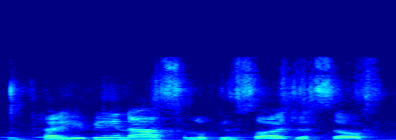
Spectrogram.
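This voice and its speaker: During a live stream, a woman reads tarot cards for a viewer, speaking soothingly into a phone mic and calling the listener honey. Her fairly high voice keeps a steady tone at a quick pace as she meanders, with many fillers and restarts. Music plays in the background, and the audio is poor.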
